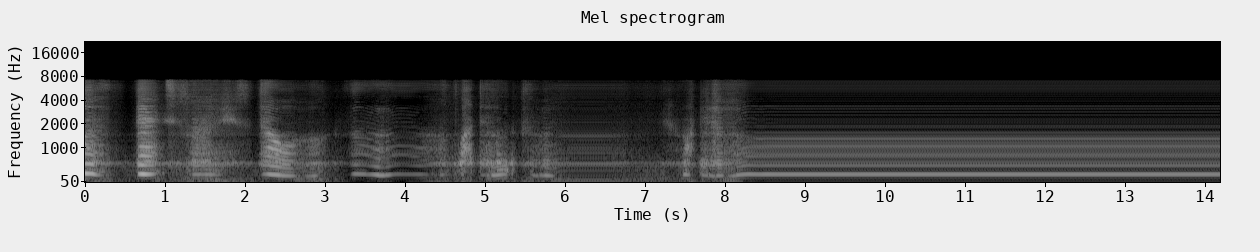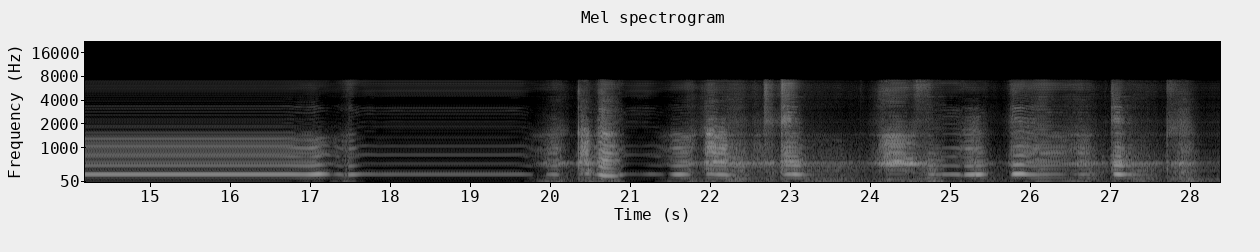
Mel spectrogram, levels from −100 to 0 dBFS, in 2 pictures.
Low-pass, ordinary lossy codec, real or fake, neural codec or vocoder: 7.2 kHz; MP3, 64 kbps; fake; codec, 16 kHz, about 1 kbps, DyCAST, with the encoder's durations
